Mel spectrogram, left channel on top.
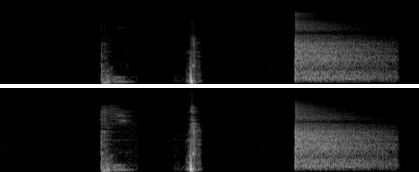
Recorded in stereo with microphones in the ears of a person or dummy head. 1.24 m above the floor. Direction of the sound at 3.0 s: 10° right (ahead or behind).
